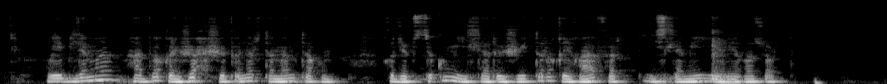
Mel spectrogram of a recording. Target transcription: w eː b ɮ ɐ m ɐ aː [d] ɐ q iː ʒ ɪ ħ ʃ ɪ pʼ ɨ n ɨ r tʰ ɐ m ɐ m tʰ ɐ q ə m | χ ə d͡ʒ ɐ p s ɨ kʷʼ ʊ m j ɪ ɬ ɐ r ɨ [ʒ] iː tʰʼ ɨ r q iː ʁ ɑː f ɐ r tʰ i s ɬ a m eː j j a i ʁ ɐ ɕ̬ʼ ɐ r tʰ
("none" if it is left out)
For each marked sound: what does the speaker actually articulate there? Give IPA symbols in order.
b, ʒ

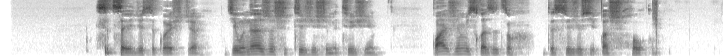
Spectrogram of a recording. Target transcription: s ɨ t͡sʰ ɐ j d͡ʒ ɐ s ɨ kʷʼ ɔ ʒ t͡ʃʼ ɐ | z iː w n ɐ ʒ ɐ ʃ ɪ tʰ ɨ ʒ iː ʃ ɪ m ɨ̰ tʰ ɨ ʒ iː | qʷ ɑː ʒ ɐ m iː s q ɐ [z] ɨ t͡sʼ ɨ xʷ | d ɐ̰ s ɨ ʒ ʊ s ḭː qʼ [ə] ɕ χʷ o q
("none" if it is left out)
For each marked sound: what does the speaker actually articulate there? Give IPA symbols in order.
z, ɐ

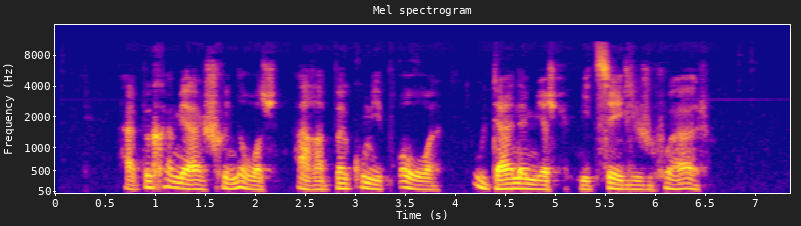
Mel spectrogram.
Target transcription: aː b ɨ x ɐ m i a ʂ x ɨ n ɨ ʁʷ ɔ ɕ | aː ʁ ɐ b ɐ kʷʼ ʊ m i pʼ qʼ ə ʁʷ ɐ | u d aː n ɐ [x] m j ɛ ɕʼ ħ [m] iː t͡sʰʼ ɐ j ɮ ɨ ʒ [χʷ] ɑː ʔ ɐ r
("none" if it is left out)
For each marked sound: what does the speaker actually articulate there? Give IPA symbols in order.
none, m, xʷ

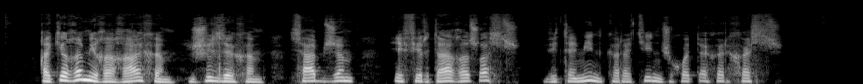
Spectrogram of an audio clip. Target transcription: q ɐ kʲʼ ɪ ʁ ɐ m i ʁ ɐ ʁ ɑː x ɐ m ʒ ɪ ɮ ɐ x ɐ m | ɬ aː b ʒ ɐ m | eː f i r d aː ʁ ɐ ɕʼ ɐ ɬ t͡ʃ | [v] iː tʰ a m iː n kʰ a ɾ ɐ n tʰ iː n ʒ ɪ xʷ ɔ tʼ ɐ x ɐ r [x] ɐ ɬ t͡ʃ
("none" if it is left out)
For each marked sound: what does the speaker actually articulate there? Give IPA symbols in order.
v, x

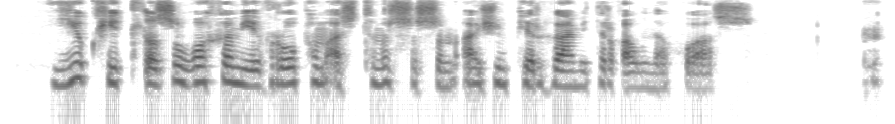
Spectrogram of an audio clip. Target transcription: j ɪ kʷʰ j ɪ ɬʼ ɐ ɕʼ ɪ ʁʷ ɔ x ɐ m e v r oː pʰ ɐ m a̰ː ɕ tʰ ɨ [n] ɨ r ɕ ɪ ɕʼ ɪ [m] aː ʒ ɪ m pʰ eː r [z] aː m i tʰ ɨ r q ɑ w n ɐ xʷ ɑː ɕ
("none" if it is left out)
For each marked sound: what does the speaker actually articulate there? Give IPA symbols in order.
m, m, ɣ

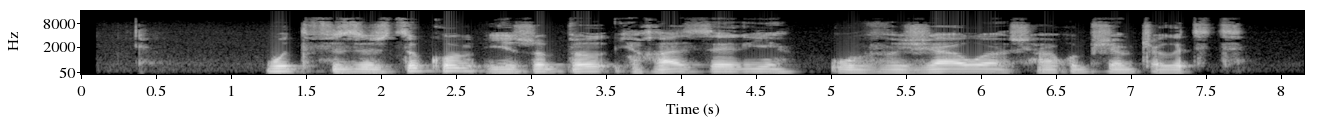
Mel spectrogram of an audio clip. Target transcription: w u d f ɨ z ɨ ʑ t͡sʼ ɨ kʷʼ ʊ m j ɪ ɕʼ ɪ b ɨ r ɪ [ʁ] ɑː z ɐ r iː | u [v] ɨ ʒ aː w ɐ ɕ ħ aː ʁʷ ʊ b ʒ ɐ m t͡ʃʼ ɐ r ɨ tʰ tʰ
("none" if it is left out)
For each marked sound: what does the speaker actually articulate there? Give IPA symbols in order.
ʁ, v

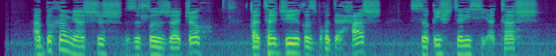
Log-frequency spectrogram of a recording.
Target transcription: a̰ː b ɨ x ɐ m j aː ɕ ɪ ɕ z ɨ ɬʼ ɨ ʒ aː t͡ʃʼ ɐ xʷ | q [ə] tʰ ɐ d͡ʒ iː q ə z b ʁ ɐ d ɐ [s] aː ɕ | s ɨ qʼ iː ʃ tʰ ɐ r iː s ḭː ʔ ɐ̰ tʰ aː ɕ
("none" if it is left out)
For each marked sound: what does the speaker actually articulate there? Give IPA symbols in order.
ɐ, ħ

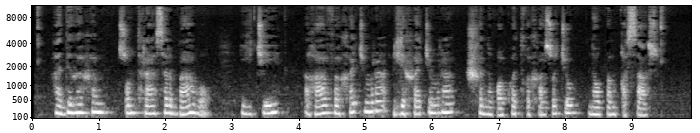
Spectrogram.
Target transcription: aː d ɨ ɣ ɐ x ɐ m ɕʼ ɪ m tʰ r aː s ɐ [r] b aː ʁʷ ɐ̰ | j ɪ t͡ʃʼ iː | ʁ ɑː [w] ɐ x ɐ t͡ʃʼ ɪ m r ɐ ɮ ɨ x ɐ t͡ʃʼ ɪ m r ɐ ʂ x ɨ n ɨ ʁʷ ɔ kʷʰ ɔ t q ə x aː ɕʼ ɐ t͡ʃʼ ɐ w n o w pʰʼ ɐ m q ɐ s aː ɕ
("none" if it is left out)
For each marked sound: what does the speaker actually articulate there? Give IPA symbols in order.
r, v

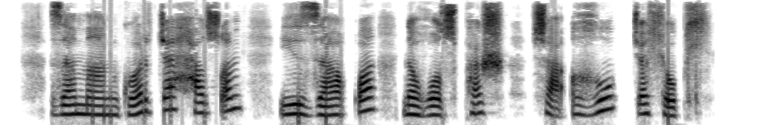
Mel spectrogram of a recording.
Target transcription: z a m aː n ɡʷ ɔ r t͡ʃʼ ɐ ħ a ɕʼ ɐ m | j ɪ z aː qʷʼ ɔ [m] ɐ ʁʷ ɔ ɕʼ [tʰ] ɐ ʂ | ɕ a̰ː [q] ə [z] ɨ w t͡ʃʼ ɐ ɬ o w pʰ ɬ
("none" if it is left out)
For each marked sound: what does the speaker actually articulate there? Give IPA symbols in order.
n, pʰ, ʔ, ʁ

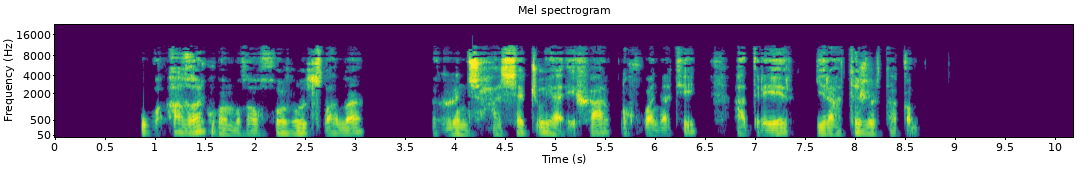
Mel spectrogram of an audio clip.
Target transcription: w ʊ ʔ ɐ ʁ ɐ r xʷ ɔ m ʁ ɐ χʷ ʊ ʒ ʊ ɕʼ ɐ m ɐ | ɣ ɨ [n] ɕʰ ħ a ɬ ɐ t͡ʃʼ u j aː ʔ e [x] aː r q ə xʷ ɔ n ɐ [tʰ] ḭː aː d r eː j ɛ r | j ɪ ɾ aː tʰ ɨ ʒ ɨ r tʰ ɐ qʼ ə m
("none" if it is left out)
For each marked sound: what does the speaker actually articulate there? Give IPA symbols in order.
n, x, tʰ

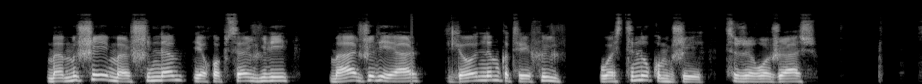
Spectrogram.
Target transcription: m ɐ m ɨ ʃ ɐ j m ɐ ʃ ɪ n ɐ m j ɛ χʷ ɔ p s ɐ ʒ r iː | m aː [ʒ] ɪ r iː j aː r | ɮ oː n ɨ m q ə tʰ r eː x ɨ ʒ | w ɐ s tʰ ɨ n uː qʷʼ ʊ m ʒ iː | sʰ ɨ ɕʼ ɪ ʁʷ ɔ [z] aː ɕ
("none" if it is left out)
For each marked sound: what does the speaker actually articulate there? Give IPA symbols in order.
ʒ, ʒ

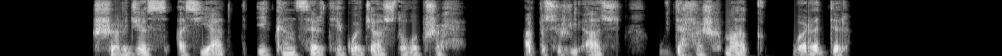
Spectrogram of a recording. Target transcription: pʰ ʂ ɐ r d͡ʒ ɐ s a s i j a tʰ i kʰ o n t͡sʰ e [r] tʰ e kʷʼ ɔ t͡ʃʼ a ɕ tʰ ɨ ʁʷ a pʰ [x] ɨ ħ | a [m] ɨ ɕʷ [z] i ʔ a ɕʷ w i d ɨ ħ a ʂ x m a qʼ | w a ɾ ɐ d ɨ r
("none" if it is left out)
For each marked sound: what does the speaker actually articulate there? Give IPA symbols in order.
r, ʂ, b, ʐ

